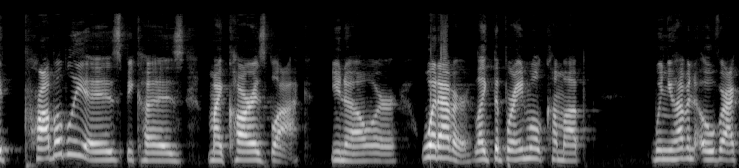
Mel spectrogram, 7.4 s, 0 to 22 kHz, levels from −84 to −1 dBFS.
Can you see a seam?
no; 0 cuts

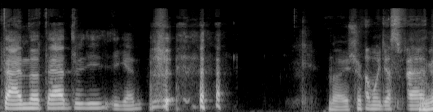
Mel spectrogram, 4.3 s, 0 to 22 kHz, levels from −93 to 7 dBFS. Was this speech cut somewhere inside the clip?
no; 0 cuts

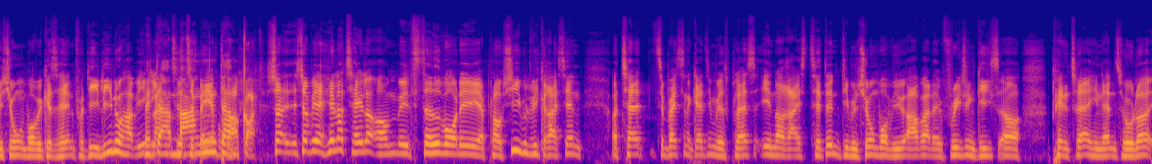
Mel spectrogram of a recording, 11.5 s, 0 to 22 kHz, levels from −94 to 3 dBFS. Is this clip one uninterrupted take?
no; 1 cut; at 2.4 s

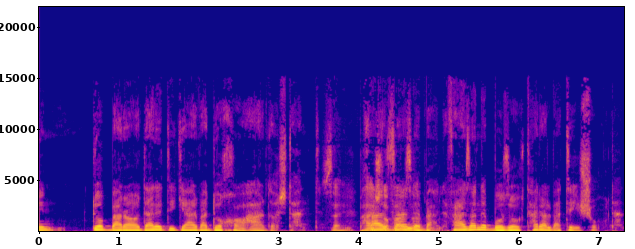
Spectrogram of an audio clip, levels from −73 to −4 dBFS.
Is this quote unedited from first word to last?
yes; 0 cuts

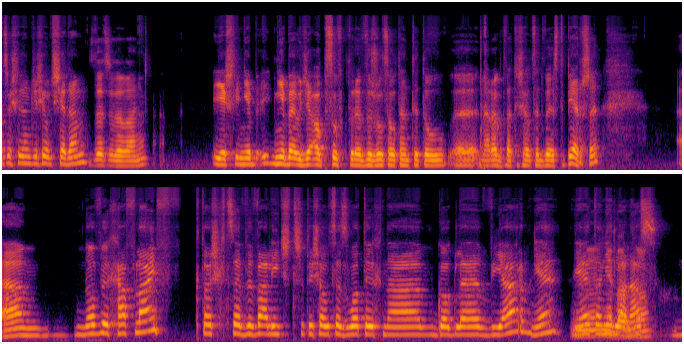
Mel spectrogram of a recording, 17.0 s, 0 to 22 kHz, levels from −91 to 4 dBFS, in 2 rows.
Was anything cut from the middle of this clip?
no; 0 cuts

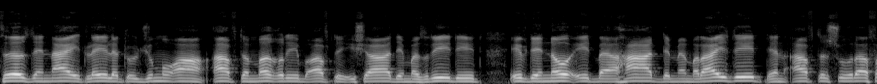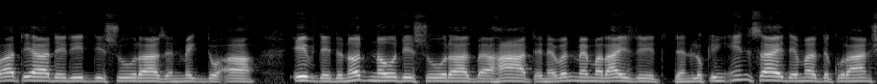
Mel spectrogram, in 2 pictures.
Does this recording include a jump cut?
no; 0 cuts

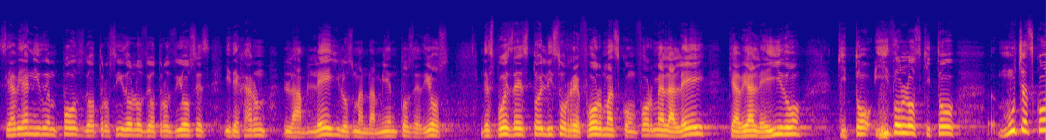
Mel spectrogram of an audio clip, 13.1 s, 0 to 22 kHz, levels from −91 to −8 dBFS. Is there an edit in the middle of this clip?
yes; 2 cuts; at 5.9 s, 11.5 s

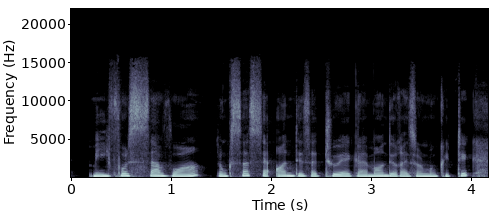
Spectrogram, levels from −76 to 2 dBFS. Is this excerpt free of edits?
yes; 0 cuts

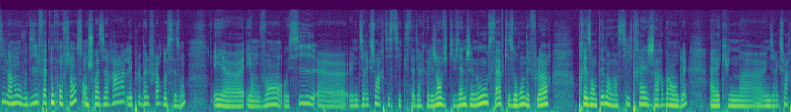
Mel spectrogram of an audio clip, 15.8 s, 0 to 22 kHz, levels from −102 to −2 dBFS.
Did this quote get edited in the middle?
no; 0 cuts

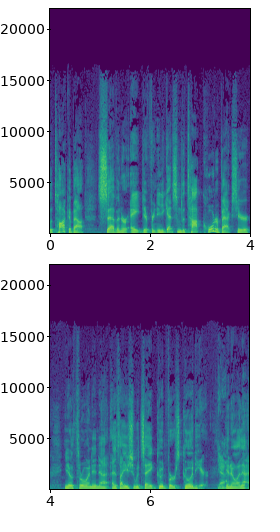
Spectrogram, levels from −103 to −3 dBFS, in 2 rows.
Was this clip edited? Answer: no; 0 cuts

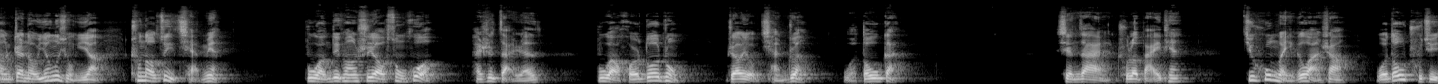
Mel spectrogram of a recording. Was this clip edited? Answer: no; 0 cuts

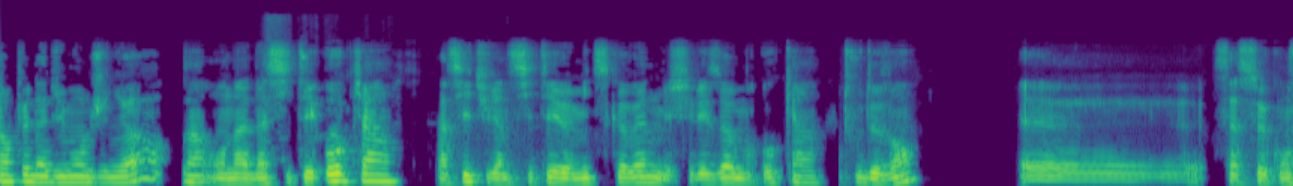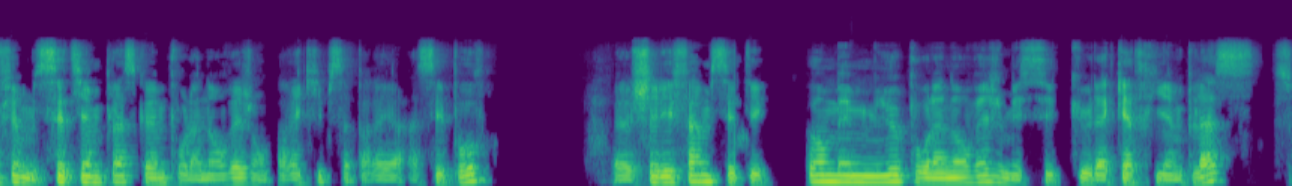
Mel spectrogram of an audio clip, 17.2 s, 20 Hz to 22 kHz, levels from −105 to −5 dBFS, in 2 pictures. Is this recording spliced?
yes; 2 cuts; at 1.2 s, 5.6 s

